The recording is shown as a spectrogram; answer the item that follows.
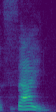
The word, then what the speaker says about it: sign: sign. S-I-G-N. 거기서도 G가 묵음이죠.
